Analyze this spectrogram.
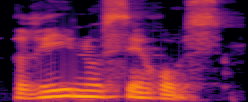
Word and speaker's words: rhinocéros: précédé par P là h elle est précédée par r donc on prononce R rinocéros là c'est chouette C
